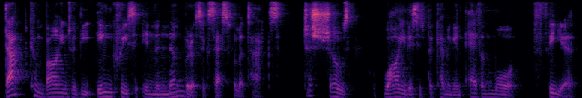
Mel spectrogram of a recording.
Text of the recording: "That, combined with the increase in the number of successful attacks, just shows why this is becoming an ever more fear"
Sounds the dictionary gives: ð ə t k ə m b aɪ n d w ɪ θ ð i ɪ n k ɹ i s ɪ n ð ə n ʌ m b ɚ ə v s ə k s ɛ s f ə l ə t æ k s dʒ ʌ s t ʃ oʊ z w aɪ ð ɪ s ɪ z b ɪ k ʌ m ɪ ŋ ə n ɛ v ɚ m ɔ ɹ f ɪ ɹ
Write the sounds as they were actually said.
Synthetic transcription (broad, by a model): ð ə t k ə m b aɪ n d w ɪ ð i ɪ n k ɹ i s ɪ n ð ə n ʌ m b ɚ ə v s ə k s ɛ s f ə l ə t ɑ k s dʒ ʌ s t ʃ oʊ z w aɪ ð ɪ s ɪ z b ɪ k ʌ m ɪ ŋ ə n ɛ v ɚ m ɔ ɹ f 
